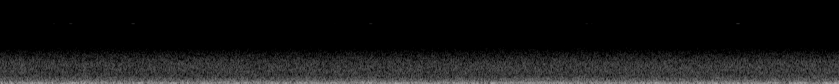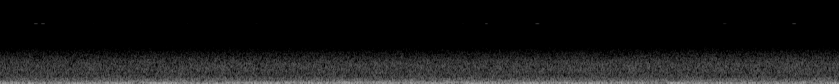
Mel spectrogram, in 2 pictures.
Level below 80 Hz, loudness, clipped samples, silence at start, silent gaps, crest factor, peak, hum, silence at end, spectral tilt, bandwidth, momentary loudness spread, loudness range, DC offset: -36 dBFS; -38 LUFS; under 0.1%; 0 s; none; 12 dB; -22 dBFS; none; 0 s; -9.5 dB/octave; 7.4 kHz; 2 LU; 1 LU; under 0.1%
